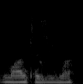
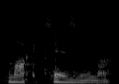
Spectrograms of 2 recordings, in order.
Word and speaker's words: Moctezuma: a guy by the name of Moctezuma, or Montezuma, as they say here in the States, but it's Moctezuma is the appropriate pronunciation.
